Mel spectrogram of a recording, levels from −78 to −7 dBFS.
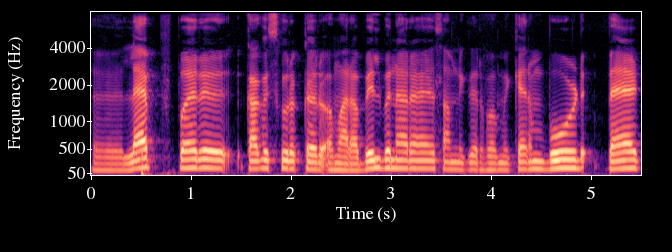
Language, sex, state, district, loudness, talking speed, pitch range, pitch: Hindi, male, Himachal Pradesh, Shimla, -16 LUFS, 220 wpm, 130-150 Hz, 145 Hz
